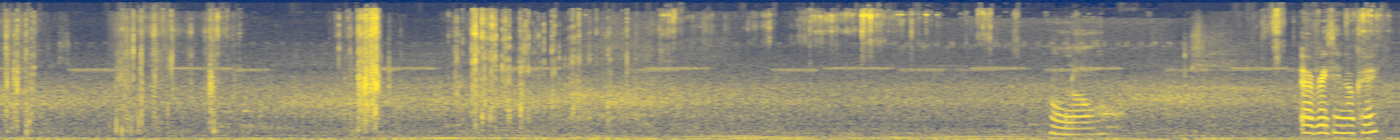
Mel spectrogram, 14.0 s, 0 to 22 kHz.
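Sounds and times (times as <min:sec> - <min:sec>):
small crunching clicks: 0:00.0 - 0:00.5, 0:01.2 - 0:02.4, 0:03.4 - 0:06.8.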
